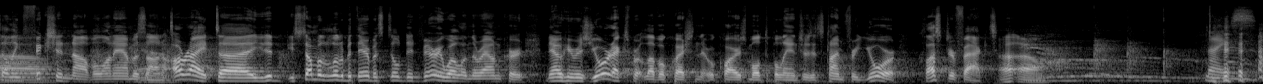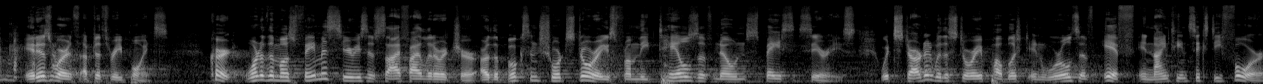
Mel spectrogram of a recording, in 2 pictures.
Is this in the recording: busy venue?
yes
